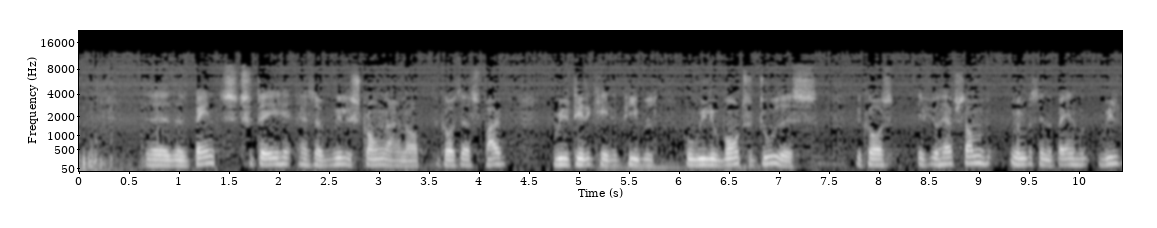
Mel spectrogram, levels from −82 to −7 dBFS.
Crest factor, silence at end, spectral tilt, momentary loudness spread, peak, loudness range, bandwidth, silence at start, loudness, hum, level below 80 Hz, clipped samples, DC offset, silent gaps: 20 dB; 0 s; -4 dB/octave; 10 LU; -2 dBFS; 2 LU; 13 kHz; 0 s; -22 LUFS; none; -50 dBFS; under 0.1%; under 0.1%; none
